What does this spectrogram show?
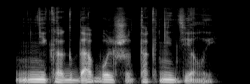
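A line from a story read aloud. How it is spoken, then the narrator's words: Growl. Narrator (Russian): прорычал он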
